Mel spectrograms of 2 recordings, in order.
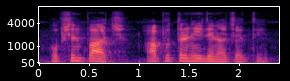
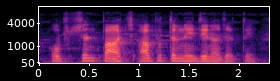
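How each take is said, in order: The two takes are said the same way.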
